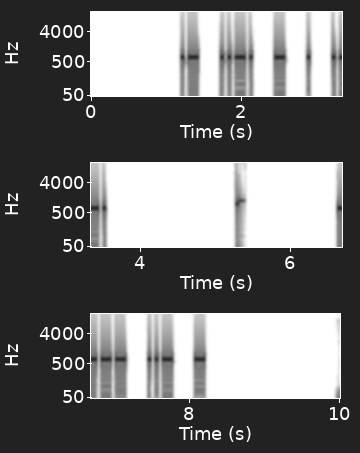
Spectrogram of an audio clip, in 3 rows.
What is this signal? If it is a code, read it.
Morse code, heard as a keyed tone, about 25 wpm, spaced as for 18 wpm, 700 Hz. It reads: AFTER OUT
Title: 2x Character Spacing - Top 500 Words - 25wpm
